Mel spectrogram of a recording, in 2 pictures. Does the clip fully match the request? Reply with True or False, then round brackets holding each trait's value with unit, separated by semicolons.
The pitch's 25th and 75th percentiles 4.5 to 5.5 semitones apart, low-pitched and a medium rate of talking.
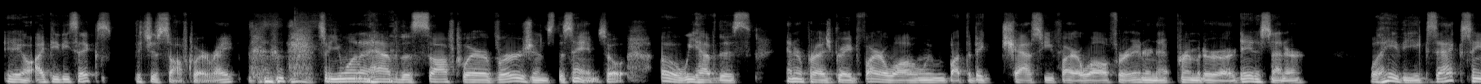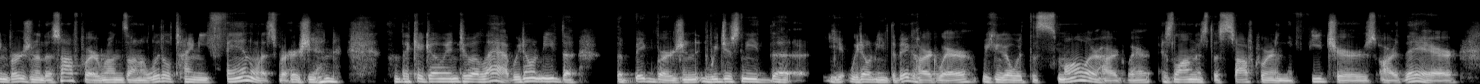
True (4.8 semitones; 110 Hz; 190 wpm)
